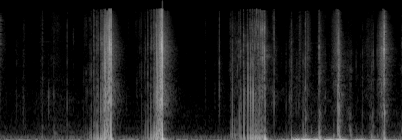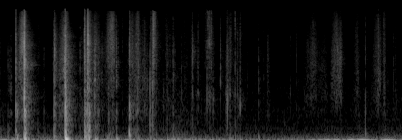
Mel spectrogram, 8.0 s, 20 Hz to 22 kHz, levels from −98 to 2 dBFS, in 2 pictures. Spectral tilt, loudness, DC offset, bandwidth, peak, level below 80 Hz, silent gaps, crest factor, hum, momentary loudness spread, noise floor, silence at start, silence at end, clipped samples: -2 dB/octave; -35 LUFS; under 0.1%; 17 kHz; 0 dBFS; -44 dBFS; none; 36 dB; none; 25 LU; -59 dBFS; 0.05 s; 0 s; under 0.1%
